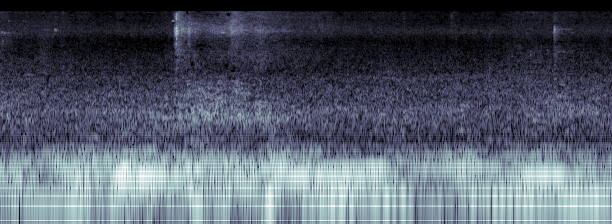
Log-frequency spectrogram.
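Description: A motor vehicle's engine running close by in street traffic: a low, steady rumble with a hum that shifts slightly in pitch.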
